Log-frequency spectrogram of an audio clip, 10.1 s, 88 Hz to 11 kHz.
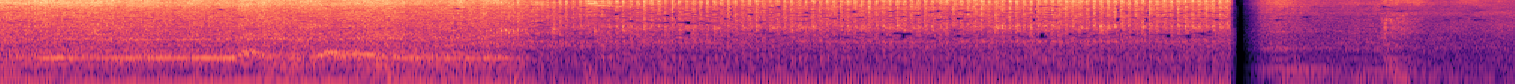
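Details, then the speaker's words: Mitsubishi L300 diesel after engine rebuild: fires up and settles into a smooth, even idle clatter with no misses or knocks; engine sound smooth and compression solid. "ya untuk suara mesinnya udah halus dan kompresinya padat udah-udah empuk"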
